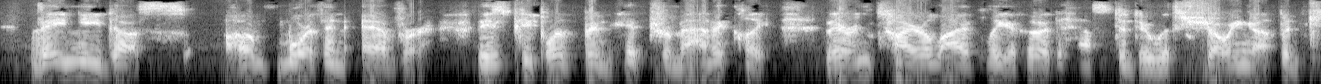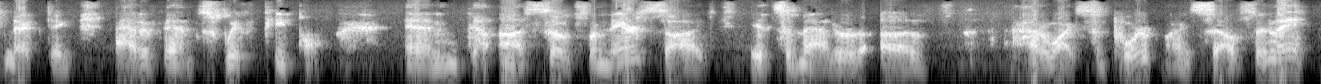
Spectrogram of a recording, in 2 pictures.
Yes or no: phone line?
yes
